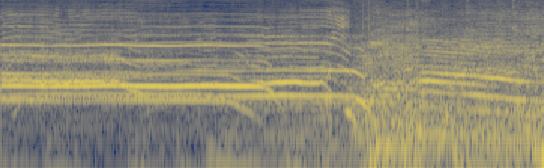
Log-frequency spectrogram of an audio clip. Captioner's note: crowd cheers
